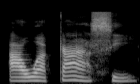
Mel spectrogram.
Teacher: you pull your tongue back up but you also round your lips so it's labial and verer at the same time glottal sounds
